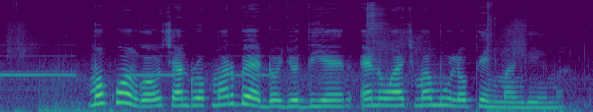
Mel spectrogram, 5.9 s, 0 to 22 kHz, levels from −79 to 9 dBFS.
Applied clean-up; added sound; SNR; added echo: none; Wind + Alarm; 19 dB; none.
